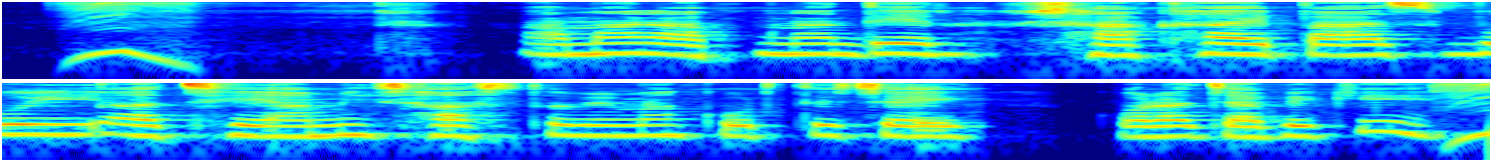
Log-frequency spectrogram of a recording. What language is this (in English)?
Bangla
